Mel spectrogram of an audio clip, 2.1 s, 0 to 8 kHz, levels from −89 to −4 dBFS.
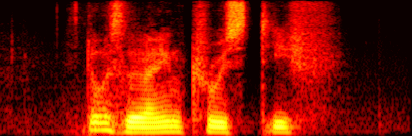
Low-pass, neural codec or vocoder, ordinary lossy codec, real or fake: none; codec, 16 kHz, 0.5 kbps, X-Codec, WavLM features, trained on Multilingual LibriSpeech; none; fake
